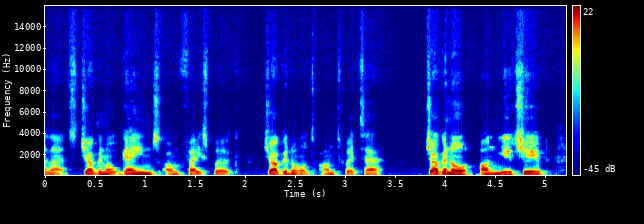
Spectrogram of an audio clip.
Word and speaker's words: Juganawt: okay well on youtube it's juggernaut it's spelled badly so it fits in eight letters that's jujin a-n-a-w-t it's the same over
